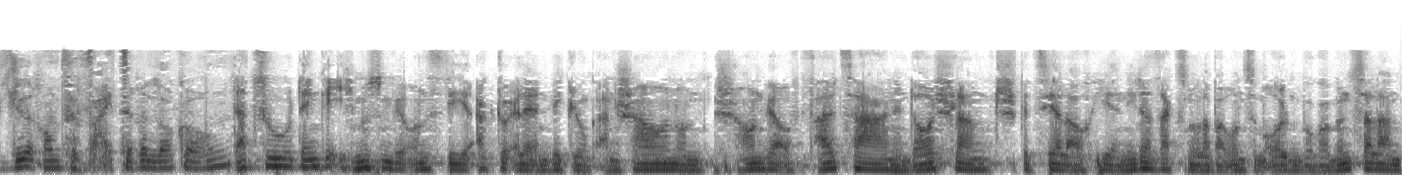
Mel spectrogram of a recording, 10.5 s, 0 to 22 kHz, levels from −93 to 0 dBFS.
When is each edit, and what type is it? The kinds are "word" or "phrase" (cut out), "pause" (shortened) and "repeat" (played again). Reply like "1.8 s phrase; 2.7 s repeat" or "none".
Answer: 6.0 s word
